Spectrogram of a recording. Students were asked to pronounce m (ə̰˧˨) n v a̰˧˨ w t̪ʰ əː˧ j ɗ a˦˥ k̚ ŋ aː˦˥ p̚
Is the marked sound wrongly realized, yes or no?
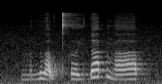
yes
